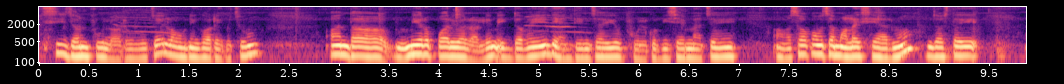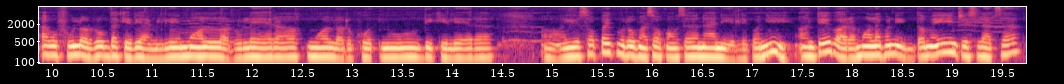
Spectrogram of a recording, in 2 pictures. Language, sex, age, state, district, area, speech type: Nepali, female, 45-60, West Bengal, Kalimpong, rural, spontaneous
